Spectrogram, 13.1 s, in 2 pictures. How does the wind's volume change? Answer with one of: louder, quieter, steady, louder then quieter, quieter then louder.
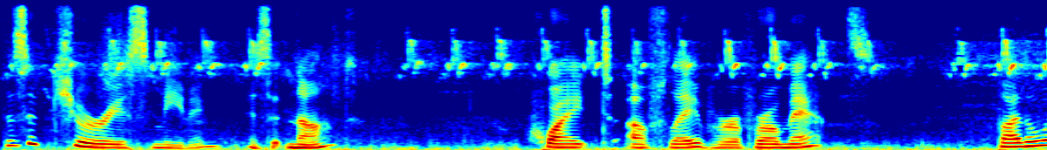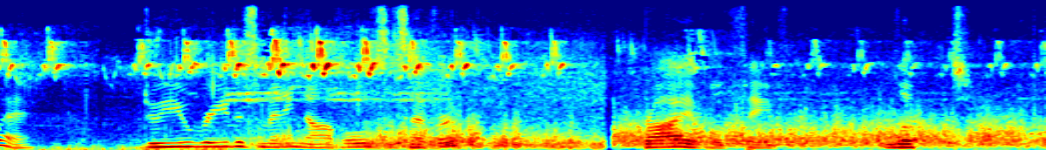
louder.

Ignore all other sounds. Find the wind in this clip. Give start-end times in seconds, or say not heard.
0.0-13.0.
